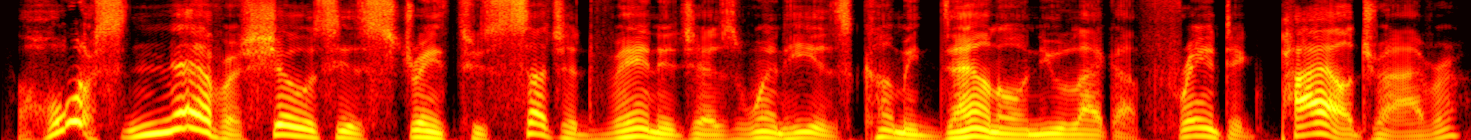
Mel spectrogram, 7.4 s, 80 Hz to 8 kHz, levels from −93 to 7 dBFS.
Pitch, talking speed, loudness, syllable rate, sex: 135 Hz, 180 wpm, -19 LUFS, 4.2 syllables/s, male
